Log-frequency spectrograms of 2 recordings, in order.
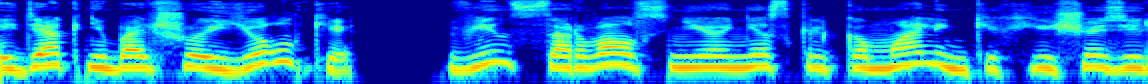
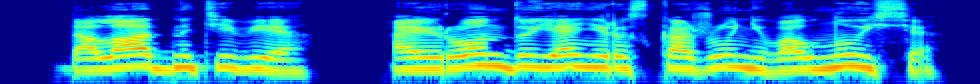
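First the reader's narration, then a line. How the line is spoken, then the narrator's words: Chuckling. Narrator (Russian): хохотнул он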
